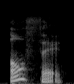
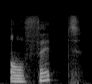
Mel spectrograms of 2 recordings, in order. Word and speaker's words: en fait: En fait. So whether you pronounce the final T or not, you can hear both. En fait.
